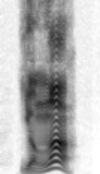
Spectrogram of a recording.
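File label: "ying2", Chinese; 汉语口语新时代-初级下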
